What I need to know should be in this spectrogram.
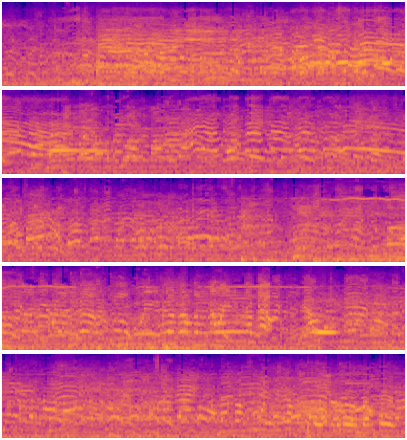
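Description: A crowd of men and women chants and shouts together outdoors.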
